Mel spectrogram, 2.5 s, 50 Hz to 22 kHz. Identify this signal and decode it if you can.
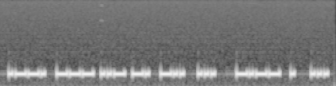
Morse code, heard as a keyed tone, about 50 wpm, 630 Hz, with radio noise. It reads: POUNDS YES
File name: archived / CRSnet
